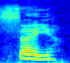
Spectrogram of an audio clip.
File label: "seuil", French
